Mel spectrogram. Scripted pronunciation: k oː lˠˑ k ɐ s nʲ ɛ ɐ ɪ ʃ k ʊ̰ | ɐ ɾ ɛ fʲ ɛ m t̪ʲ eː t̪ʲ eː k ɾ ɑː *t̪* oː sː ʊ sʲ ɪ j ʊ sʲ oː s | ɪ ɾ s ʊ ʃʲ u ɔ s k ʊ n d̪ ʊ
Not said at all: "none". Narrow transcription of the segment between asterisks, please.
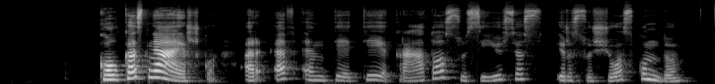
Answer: t̪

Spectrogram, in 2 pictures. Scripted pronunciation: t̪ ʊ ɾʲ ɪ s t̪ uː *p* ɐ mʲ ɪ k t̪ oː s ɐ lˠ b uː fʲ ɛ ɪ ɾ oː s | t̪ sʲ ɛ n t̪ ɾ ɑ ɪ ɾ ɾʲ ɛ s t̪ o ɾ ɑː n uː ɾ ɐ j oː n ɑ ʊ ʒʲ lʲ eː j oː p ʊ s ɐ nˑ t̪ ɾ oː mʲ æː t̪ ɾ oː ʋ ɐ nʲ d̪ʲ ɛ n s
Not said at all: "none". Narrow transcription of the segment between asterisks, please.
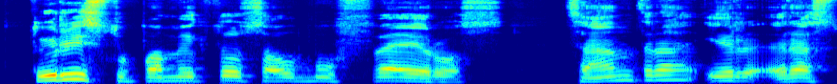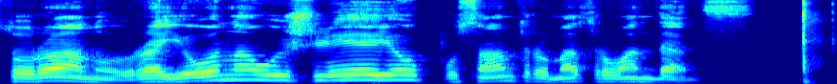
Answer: p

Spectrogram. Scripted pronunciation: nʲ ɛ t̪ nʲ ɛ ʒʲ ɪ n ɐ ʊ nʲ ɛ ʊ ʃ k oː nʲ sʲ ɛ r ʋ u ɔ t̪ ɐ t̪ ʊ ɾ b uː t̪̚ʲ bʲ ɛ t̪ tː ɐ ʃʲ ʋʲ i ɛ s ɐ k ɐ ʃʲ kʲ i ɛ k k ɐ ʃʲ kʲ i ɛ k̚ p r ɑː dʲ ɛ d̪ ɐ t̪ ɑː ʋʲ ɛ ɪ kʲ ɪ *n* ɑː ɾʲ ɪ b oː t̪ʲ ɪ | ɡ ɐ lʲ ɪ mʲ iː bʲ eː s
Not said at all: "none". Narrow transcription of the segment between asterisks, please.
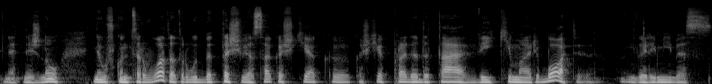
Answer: m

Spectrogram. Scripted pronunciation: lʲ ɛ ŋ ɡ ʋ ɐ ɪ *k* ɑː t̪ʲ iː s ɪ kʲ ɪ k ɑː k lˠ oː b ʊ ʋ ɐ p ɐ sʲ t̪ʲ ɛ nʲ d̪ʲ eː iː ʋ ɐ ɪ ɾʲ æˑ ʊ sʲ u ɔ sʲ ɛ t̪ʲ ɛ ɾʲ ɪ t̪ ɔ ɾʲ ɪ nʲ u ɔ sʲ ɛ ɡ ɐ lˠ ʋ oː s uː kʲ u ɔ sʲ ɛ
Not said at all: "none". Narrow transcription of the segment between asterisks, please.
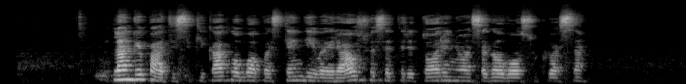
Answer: p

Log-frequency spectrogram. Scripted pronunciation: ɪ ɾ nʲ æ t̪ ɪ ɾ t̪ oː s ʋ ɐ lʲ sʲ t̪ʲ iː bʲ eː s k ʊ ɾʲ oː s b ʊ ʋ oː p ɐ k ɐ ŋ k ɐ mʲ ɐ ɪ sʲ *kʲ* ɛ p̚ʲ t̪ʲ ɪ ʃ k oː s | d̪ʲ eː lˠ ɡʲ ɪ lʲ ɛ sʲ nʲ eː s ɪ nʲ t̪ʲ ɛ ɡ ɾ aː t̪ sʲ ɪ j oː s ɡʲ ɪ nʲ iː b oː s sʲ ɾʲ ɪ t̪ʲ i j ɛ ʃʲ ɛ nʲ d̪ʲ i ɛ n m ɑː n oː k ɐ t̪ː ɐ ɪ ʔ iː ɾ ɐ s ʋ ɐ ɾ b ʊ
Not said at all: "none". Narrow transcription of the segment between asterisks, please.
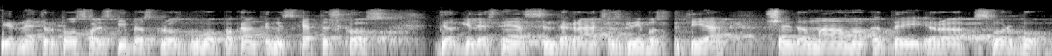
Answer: kʲ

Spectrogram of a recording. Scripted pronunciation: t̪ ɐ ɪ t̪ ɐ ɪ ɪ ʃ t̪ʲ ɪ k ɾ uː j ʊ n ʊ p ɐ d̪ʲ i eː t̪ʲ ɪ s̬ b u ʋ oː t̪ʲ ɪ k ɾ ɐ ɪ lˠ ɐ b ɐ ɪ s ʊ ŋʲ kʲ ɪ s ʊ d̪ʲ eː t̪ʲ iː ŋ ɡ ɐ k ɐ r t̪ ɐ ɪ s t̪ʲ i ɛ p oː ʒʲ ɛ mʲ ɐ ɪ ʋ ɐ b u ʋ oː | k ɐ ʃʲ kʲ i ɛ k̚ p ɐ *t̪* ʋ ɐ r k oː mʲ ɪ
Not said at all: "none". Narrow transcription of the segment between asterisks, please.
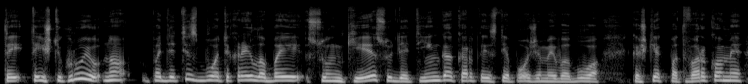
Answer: t̪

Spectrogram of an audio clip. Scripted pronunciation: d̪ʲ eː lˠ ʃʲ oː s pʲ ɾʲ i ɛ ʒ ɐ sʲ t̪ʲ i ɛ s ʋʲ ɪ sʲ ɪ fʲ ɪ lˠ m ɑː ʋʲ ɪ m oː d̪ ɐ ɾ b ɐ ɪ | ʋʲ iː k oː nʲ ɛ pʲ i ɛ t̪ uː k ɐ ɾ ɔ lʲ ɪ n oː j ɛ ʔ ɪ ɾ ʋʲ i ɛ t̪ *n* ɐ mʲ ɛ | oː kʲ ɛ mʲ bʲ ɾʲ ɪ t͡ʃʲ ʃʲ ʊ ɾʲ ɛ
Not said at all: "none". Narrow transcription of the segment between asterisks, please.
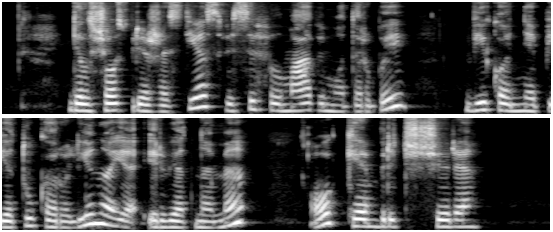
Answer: n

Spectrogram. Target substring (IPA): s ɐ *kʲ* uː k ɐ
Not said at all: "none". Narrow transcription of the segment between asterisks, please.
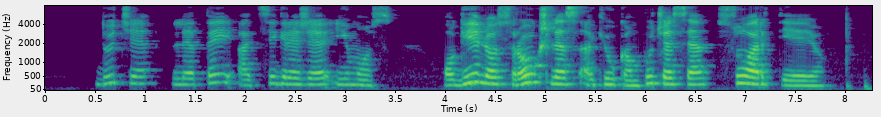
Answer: kʲ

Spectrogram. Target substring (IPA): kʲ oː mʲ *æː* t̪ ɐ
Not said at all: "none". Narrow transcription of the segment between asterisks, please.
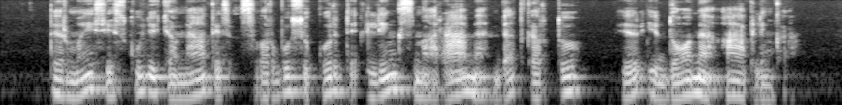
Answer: æː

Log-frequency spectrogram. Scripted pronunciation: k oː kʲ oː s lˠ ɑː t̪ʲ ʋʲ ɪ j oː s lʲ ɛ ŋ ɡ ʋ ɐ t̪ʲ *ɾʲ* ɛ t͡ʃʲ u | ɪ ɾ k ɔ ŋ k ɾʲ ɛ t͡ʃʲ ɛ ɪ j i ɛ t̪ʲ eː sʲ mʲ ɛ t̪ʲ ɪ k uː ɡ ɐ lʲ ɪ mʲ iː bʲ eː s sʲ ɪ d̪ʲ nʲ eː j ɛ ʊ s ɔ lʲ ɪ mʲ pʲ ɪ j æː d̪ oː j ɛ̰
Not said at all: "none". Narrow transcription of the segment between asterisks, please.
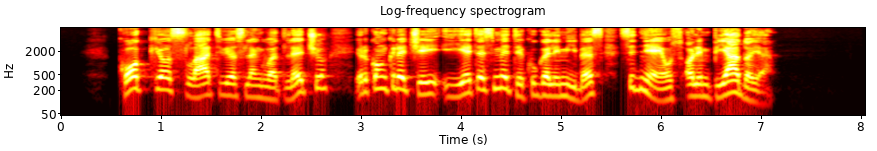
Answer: lʲ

